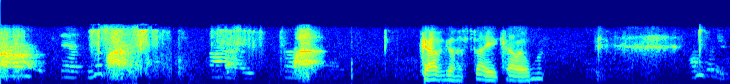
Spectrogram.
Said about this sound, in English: Just the very name, mention of his name makes the dog bark. The dog has taste. The dog has very good taste.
